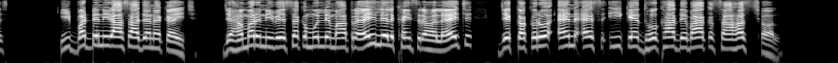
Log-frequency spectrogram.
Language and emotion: Maithili, angry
